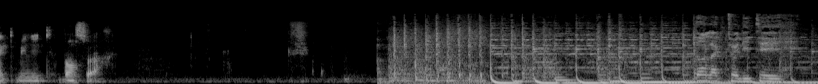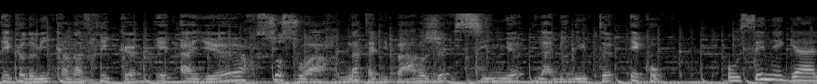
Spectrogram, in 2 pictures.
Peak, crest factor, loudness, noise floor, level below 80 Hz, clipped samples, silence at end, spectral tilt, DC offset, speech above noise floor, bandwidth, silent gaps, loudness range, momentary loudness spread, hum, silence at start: -8 dBFS; 18 dB; -27 LUFS; -56 dBFS; -34 dBFS; under 0.1%; 0 s; -4.5 dB/octave; under 0.1%; 29 dB; 11.5 kHz; none; 8 LU; 7 LU; none; 0 s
